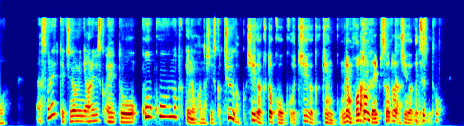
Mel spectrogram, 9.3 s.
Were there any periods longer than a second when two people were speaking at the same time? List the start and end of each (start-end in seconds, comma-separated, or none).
7.2-8.7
